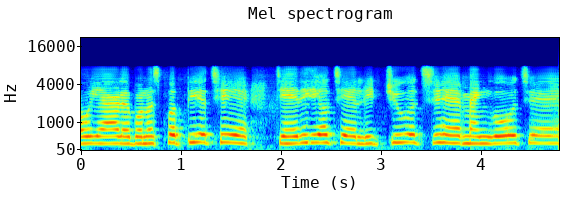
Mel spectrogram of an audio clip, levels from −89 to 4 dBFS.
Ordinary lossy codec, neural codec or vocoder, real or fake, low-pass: none; codec, 16 kHz, 0.7 kbps, FocalCodec; fake; none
